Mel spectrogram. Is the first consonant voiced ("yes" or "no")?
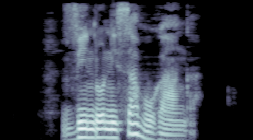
yes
